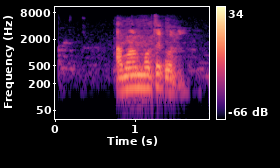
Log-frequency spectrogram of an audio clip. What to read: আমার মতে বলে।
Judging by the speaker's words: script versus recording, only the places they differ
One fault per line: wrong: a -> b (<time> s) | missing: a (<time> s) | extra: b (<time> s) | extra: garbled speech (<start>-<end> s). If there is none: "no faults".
no faults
